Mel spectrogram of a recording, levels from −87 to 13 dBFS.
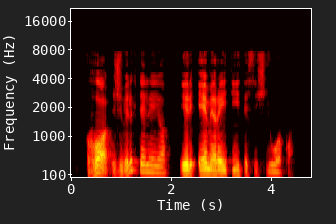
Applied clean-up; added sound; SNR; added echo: none; none; none; none.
